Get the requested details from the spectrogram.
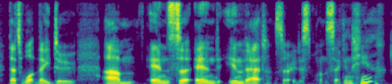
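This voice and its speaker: On a very clean recording with a silent background, a man with an Australian accent speaks in a dark, mellow tone at medium pitch with ordinary pitch variation. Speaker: community radio gaming show host. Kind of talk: casual chat and game reviews. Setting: radio studio.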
